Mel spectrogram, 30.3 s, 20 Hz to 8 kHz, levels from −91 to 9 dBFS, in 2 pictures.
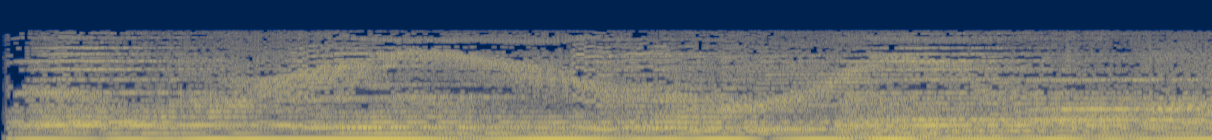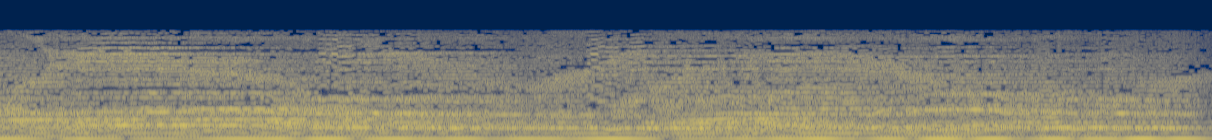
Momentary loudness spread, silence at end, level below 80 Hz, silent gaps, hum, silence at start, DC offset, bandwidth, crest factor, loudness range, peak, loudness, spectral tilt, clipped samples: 4 LU; 0 s; -16 dBFS; none; none; 0.05 s; 0.5%; 4.2 kHz; 12 dB; 3 LU; 0 dBFS; -15 LUFS; -12.5 dB/octave; under 0.1%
